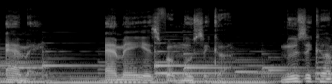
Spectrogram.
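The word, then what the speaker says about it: emme: M, pronounce Eme.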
